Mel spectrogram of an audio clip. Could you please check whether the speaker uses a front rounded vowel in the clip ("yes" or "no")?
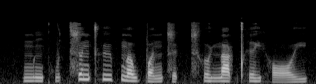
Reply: yes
